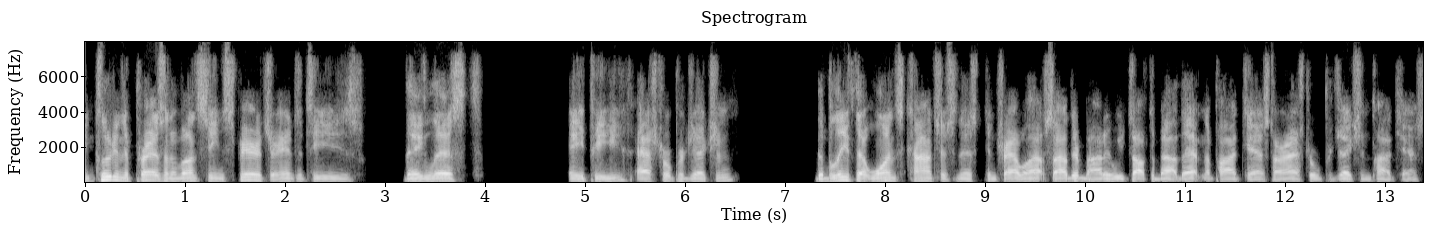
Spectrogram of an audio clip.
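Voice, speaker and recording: A man talks in a strong Southern US accent at a moderate pace, his pitch varying in an ordinary way. The recording is very clean, with a silent background. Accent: deep Southern US. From US South. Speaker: paranormal podcast host. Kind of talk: casual podcast chat, partly reading notes. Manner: halting, with repeats and self-corrections.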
